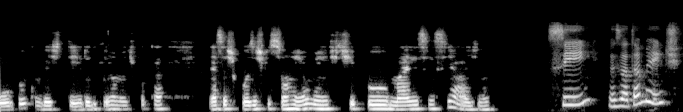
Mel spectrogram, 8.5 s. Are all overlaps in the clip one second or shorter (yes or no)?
yes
